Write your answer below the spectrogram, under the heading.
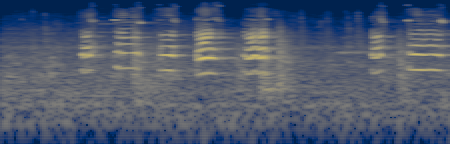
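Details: Caged puppy whimpering, one of two sisters named Annie and Chichay, one of whom hates being caged: a run of high, tonal whines and yelps in short bursts, several close together, then a pause and two more.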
